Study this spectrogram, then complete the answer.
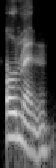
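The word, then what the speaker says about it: Germán: Domingo Erman, right? Because you don't pronounce the G.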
